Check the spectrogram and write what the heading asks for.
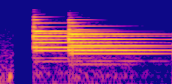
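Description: A two-note ding-dong chime: a higher bell-like strike and then a lower one about half a second later, both ringing on and fading away over about two seconds.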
